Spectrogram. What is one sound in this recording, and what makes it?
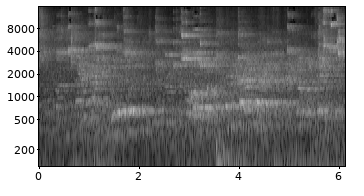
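Basketball shoes squeak on a hardwood floor.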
